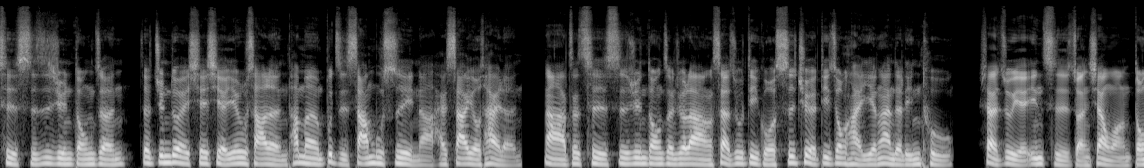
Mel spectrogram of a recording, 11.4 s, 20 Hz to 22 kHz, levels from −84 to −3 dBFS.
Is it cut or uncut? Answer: uncut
